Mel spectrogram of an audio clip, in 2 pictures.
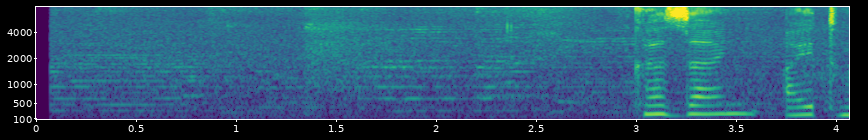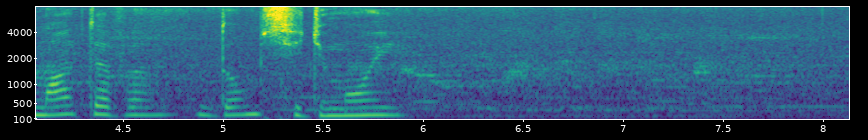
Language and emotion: Russian, neutral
